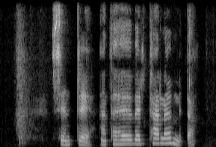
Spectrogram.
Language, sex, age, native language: Icelandic, female, 30-39, Icelandic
